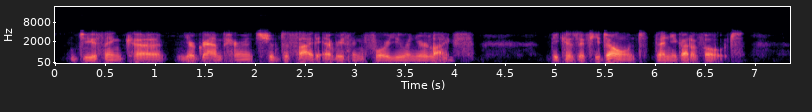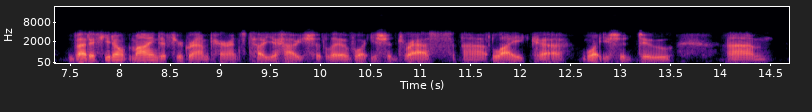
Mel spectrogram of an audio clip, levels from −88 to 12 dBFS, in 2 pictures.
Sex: male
